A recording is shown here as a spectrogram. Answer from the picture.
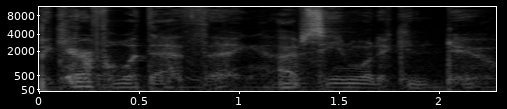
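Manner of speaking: barely-there, very soft whisper. Voicing Sinclair warning a player about a gun: whispering as Sinclair. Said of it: "Sinclair will whisper to you".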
